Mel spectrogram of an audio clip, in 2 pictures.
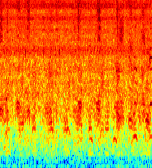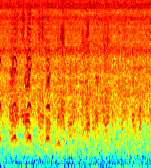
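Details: Flamingos calling loudly in the morning, a dense cackling chorus of many honking, goose-like notes overlapping rapidly, several calls per second, with broad background noise.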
